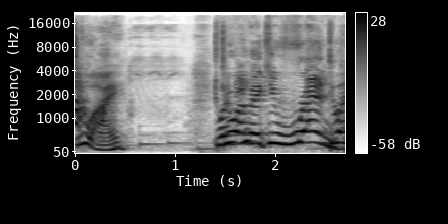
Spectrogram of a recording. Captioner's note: laughing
